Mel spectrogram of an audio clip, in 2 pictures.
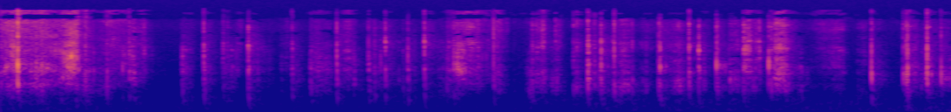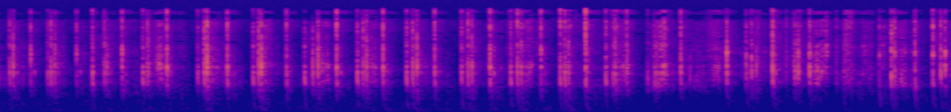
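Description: Fingernails quickly scratch and tap the sides and edges of a small orange cardboard LED fairy-light box with a plastic window as it is turned in the hands. The result is a dense run of dry, crisp clicks and scrapes, bright and papery, with no low end and almost no ring after each touch. A short pause breaks the rhythm before the tapping picks up again, steady and quiet.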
